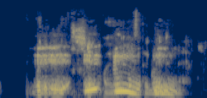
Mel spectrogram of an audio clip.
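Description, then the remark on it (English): A person clears their throat in a few short, gravelly voiced bursts over about two seconds, with no other sounds around. “I'm just just clearing my throat.”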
